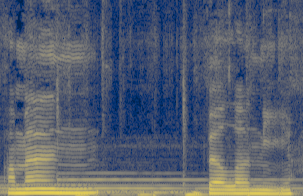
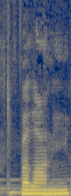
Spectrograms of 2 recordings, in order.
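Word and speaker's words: Iman Vellani: it up here uh I think it's Aman velani velani I think that's how you pronounce their name um but yeah she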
